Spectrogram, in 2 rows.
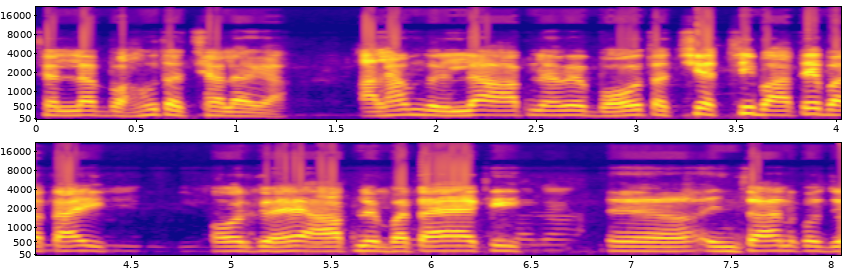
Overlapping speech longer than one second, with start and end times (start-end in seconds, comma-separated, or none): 5.0-6.4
